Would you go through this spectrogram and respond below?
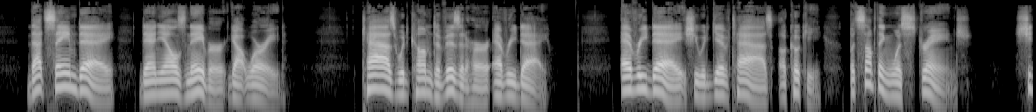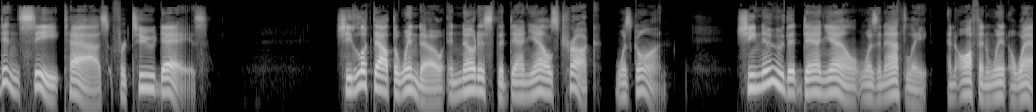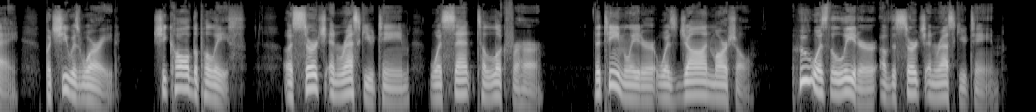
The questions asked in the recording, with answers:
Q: Who was the leader of the search and rescue team?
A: John was the leader.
